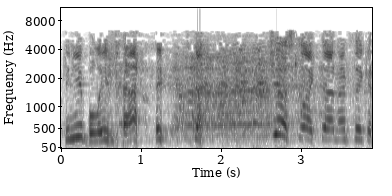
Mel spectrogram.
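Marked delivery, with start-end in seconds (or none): 1.0-2.6 airy high-pitched laugh; a quick disbelieving laugh; high breathy laugh. Real, not acted. Laughs at the memory.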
